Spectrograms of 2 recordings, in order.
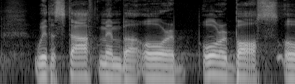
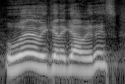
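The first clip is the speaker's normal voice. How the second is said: half-laughing mock panic, pitched up; freaking out inside; 6 semitones higher than usual. Speaker's inner panic at a risky request, freaking out. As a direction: groan it high in comic dismay. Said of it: "I'm like, I'm freaking out".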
